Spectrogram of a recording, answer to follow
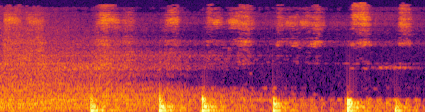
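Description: Faint strokes of a marker writing on a board, about five short scratches spread across the few seconds as two words are written.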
